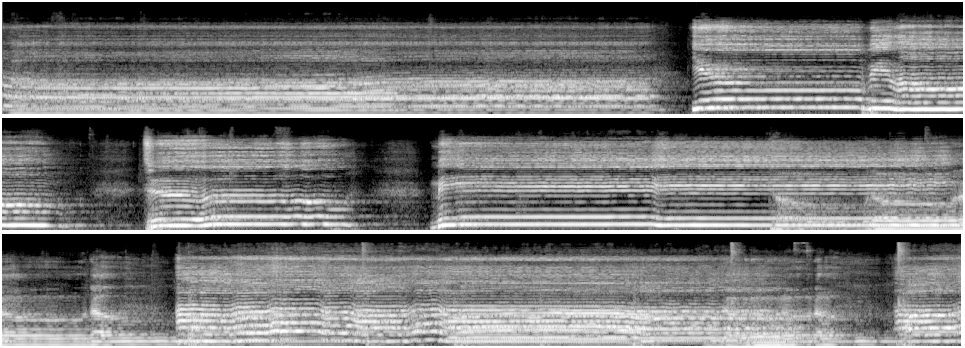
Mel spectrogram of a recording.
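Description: Male vocal group of five singing a cappella doo-wop in close harmony: long held chords, cut off and restarted with short breaks several times in the middle, then moving harmony lines near the end.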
